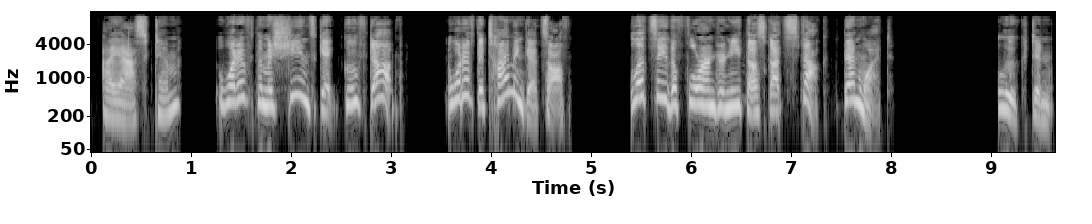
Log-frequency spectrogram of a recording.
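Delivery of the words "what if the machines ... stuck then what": high, insistent questions piling up; anxious arguing, raised pitch; worried challenge. A narrator's reading. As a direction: press him with each what-if.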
